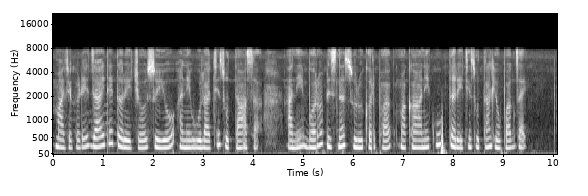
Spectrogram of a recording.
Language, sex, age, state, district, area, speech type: Goan Konkani, female, 18-30, Goa, Salcete, urban, spontaneous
